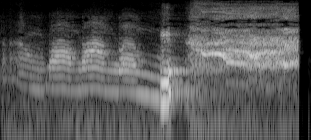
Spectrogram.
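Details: Pet cat Cooter, called a talking kitty, chatters indoors: a run of wavering, voice-like notes followed by a loud, harsh, sustained meow lasting about a second.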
